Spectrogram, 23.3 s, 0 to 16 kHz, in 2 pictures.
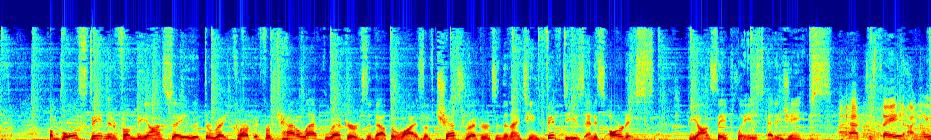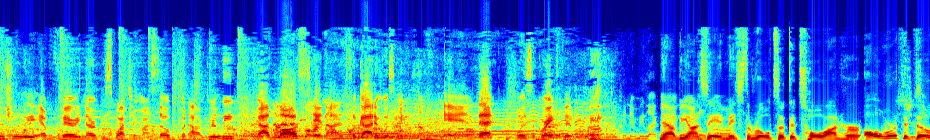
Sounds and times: Music: 0.0 - 21.0.

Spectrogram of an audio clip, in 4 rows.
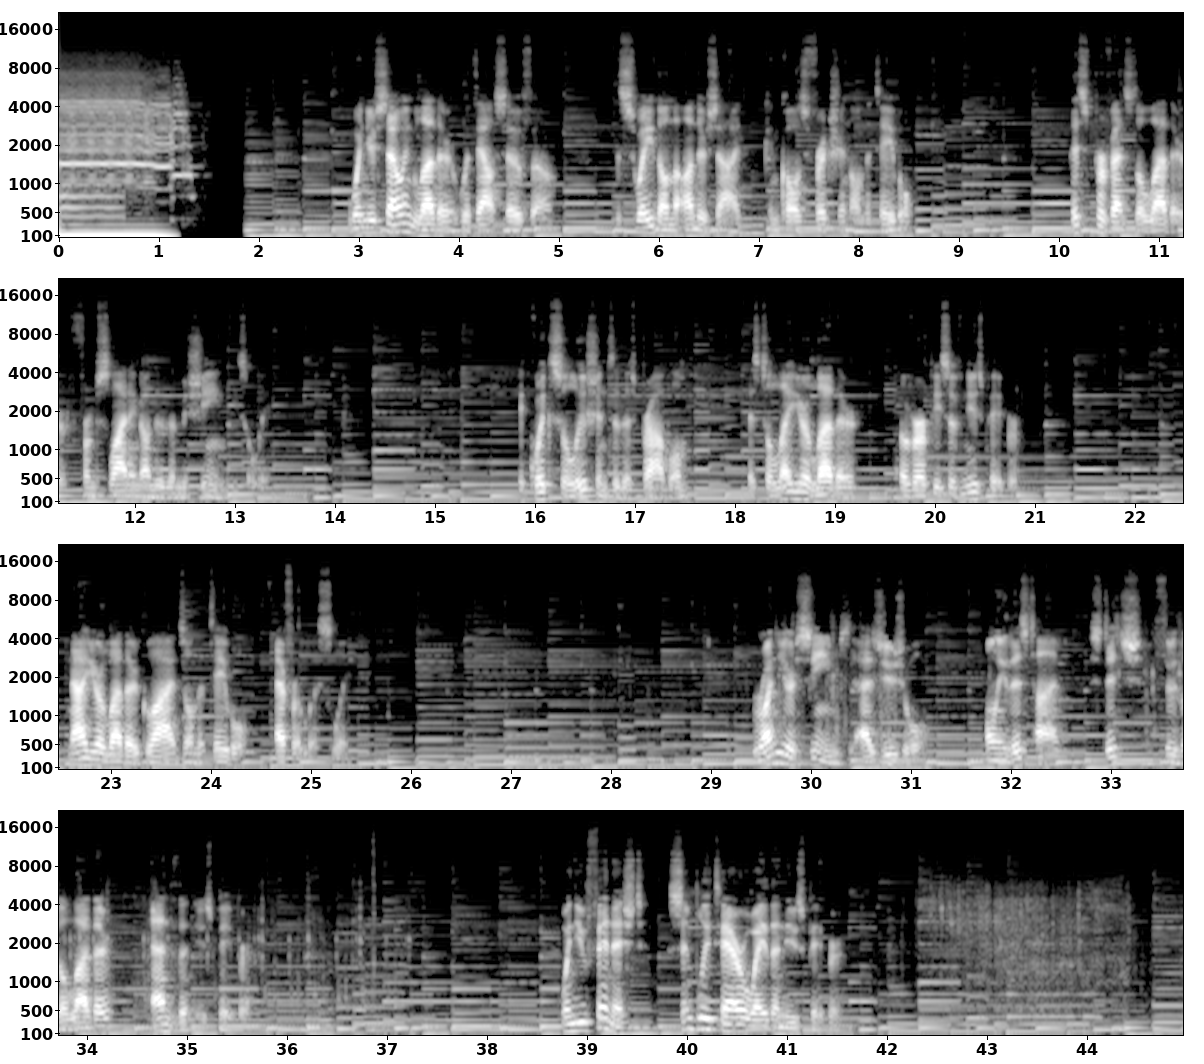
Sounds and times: Music: 0.0 - 44.9
Speech: 2.9 - 5.0, 5.6 - 8.6, 10.1 - 13.4, 15.9 - 20.8, 22.6 - 25.4, 29.4 - 31.2, 31.8 - 35.7, 38.8 - 41.6.

